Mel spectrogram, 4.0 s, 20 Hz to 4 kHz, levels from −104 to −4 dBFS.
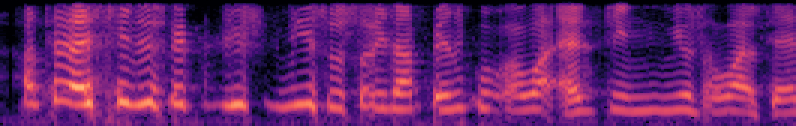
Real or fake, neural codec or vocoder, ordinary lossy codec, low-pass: fake; codec, 16 kHz in and 24 kHz out, 1.1 kbps, FireRedTTS-2 codec; none; 3.6 kHz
